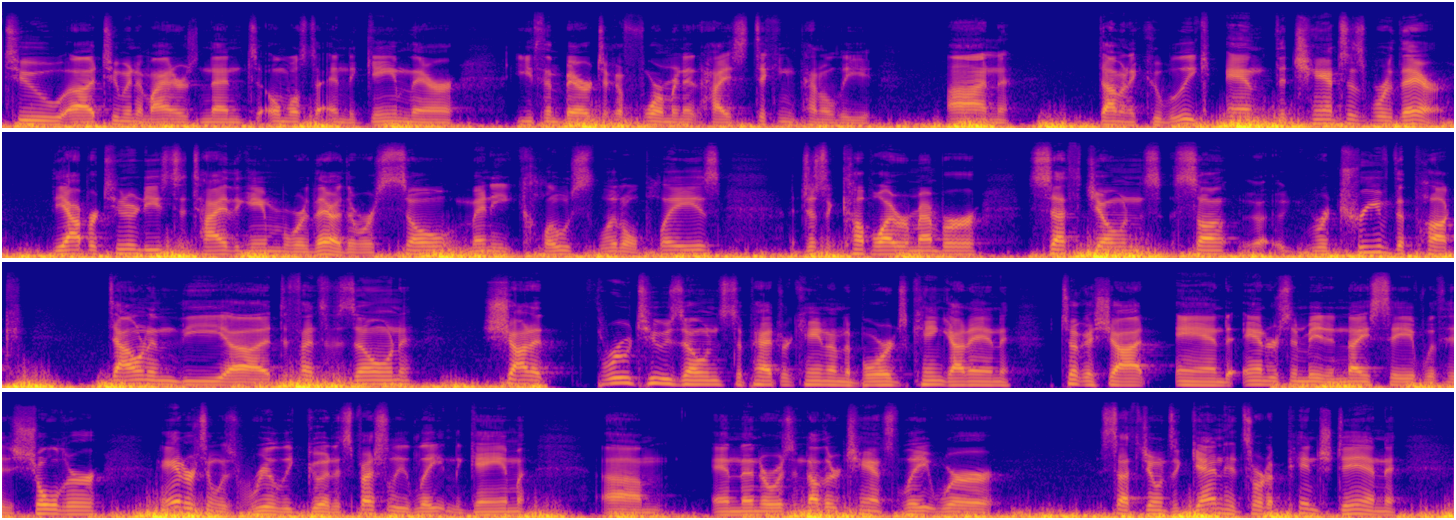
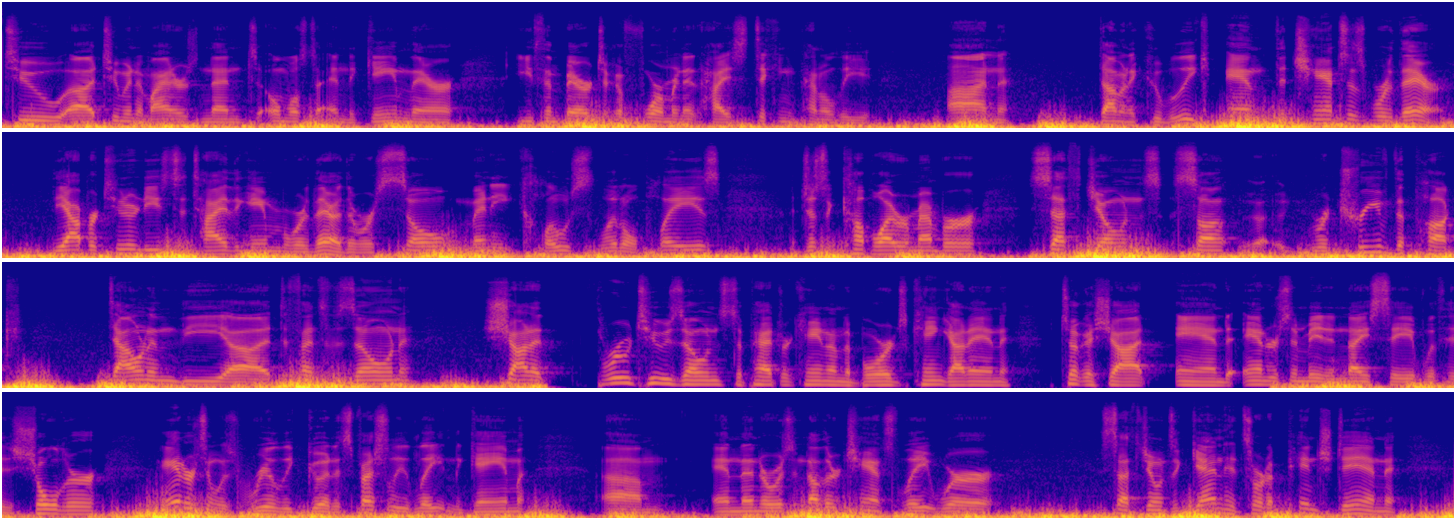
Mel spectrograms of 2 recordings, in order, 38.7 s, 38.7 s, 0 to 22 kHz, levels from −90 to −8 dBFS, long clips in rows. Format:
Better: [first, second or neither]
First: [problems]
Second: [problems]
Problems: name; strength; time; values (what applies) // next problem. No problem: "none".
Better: first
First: wind noise on the microphone; occasional gusts; until 23 s and from 28 s on; 10 dB below the speech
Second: wind noise on the microphone; heavy; until 23 s and from 28 s on; 5 dB below the speech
